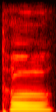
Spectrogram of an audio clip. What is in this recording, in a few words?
"ter1", Taiwanese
